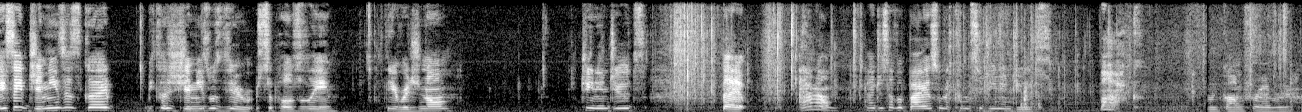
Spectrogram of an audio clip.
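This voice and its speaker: Someone with an American accent speaks at a moderate pace with ordinary pitch variation and long, frequent pauses. Noticeable background noise sits under the voice. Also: woman, fairly high pitch for a woman. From Chicago, northwest side. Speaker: mukbang vlogger. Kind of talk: casual storytime while eating.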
